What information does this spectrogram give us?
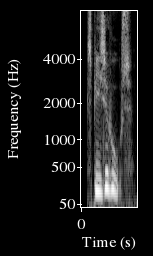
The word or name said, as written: spisehus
